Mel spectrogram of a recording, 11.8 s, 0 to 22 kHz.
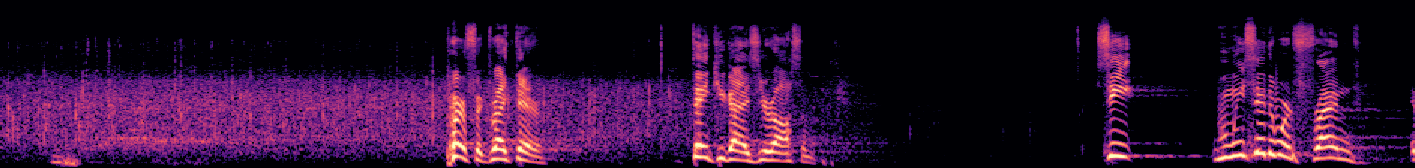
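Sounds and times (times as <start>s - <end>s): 
room full of people applauding: 0.0s - 6.8s
speech: 3.8s - 4.6s, 5.8s - 7.0s, 9.2s - 9.5s, 10.1s - 11.7s.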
